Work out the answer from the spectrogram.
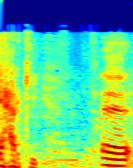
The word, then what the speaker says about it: harkis: livre sur les harkis puisqu'on va a prononcé sa à l'algérienne les harkis parce que au début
